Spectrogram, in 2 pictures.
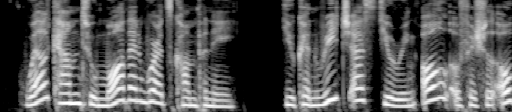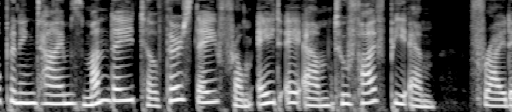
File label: Phone Announcement English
